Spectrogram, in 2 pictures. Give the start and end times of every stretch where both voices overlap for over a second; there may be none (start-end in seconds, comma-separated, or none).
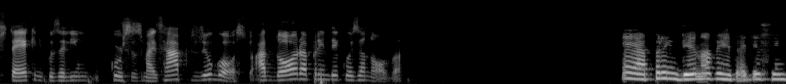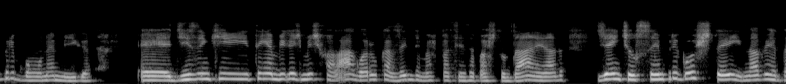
none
